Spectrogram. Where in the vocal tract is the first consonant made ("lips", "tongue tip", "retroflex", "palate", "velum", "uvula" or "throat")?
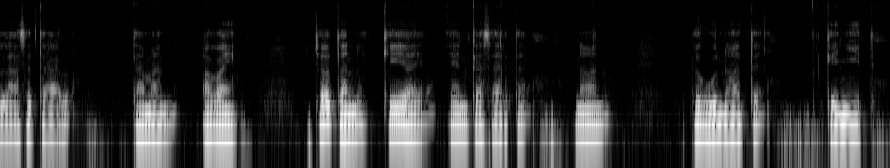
tongue tip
